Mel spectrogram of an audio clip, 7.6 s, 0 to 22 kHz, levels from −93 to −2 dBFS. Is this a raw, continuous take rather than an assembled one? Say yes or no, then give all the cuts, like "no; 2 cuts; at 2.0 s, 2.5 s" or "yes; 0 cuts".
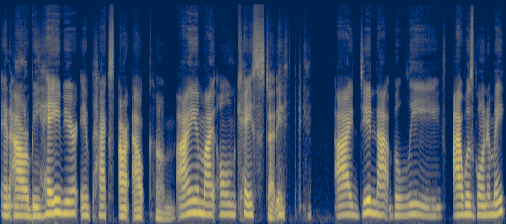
no; 1 cut; at 5.0 s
